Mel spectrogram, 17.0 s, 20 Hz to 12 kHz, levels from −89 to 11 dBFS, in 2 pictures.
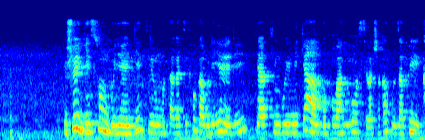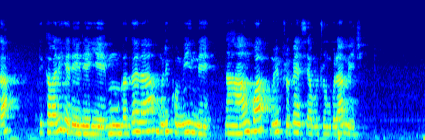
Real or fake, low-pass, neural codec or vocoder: real; 7.2 kHz; none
